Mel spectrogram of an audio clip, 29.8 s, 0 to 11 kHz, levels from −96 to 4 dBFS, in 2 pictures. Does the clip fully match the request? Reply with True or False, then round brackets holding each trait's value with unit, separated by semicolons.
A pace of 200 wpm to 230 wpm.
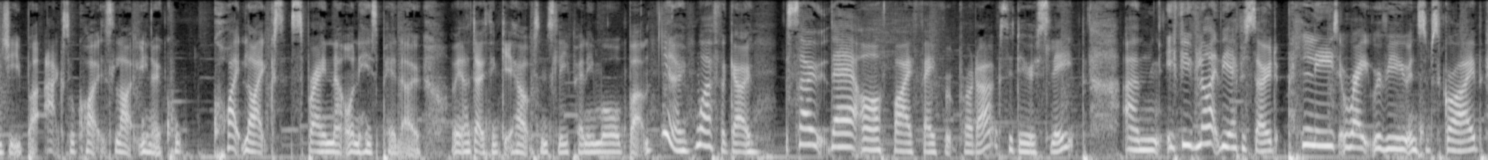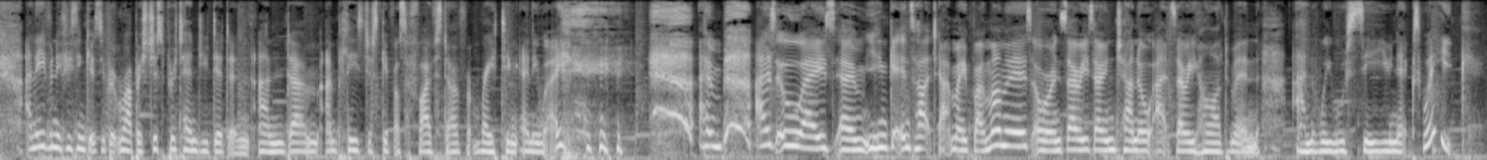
True (205 wpm)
